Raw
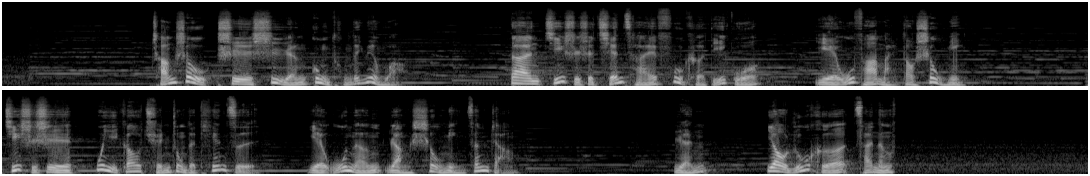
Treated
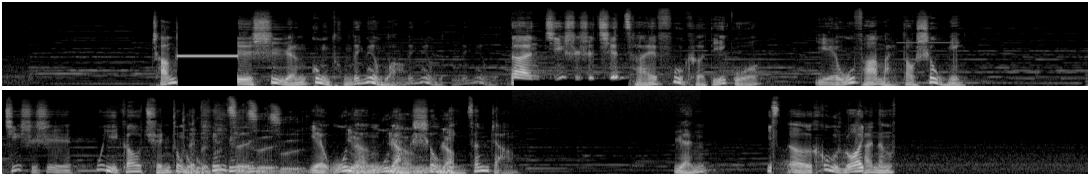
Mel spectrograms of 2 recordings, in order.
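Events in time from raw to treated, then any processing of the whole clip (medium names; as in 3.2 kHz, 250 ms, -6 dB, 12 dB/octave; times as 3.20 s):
1.75–2.36 s: bleep 1.56 kHz -20.5 dBFS
3.03–3.86 s: echo throw 540 ms, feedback 50%, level -10.5 dB
5.11–6.27 s: steep high-pass 390 Hz 96 dB/octave
7.37–8.34 s: compression, threshold -23 dBFS
8.94–9.56 s: whistle 3 kHz -44 dBFS
10.96–11.91 s: compression 2:1, threshold -34 dBFS
12.53–15.38 s: ever faster or slower copies 83 ms, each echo -3 st, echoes 2
15.94–17.84 s: added noise blue -52 dBFS
18.55–19.47 s: reverse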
